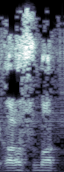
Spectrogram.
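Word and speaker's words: 烏丸: 丸と書いてカラスマって読むんだ。あ、そうなんですか。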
